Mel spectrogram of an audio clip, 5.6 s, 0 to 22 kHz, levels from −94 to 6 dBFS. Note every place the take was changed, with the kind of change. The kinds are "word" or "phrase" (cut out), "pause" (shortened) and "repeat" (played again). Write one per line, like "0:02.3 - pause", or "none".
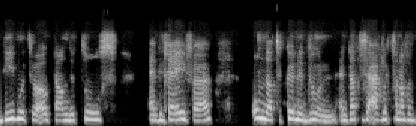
0:02.2 - word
